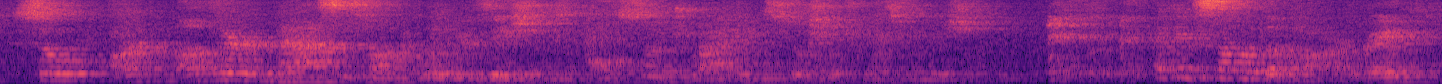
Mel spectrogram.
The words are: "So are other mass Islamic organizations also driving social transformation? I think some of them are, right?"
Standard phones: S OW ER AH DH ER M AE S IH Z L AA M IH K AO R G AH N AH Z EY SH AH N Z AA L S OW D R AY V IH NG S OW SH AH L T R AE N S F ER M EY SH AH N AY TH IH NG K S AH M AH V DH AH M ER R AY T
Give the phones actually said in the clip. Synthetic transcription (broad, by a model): S OW ER AH DH ER M AE S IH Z AA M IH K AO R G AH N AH Z EY SH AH N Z AA L S OW D R AY V IH NG S OW SH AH L T R AE N S F ER M EY SH AH N AY TH IH NG K S AH M AH V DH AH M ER R AY T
